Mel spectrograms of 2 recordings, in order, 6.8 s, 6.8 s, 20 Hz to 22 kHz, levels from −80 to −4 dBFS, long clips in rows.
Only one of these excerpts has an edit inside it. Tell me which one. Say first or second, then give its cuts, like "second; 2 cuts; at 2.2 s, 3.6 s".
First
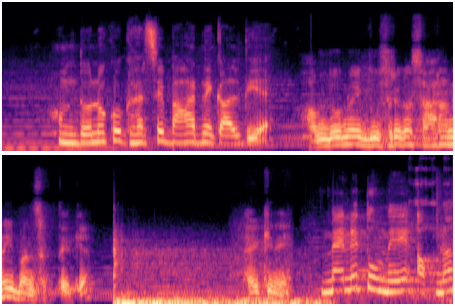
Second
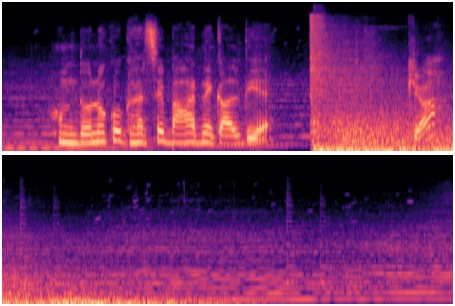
first; 2 cuts; at 2.1 s, 5.6 s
